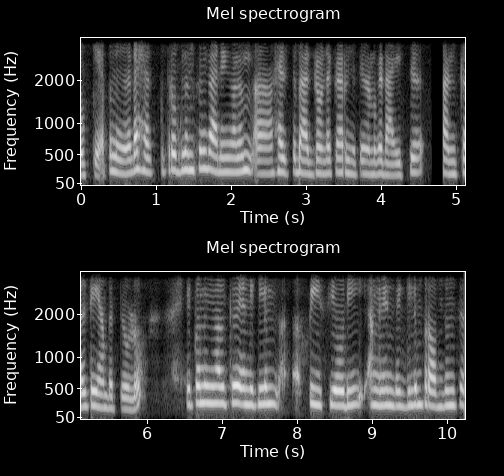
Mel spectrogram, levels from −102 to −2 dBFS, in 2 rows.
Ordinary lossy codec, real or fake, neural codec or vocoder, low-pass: Opus, 64 kbps; fake; autoencoder, 48 kHz, 32 numbers a frame, DAC-VAE, trained on Japanese speech; 3.6 kHz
